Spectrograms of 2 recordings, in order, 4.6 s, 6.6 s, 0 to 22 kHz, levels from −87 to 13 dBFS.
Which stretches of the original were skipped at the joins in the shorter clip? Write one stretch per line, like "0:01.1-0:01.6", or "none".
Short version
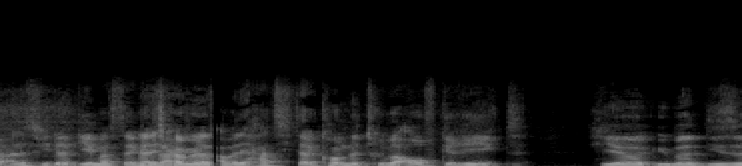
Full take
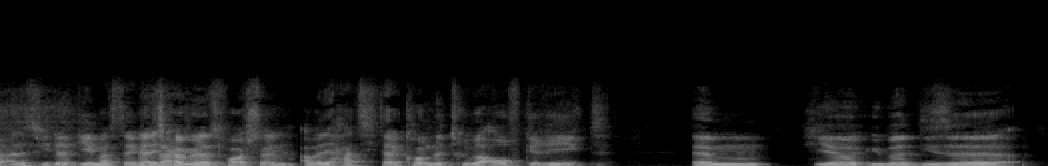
0:01.3-0:01.9
0:04.1-0:04.9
